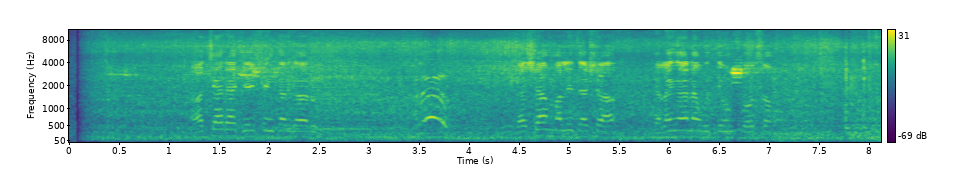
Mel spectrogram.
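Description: Road traffic on a highway: trucks and other vehicles pass with a steady engine rumble and tyre noise, and faint voices sound in the background.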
